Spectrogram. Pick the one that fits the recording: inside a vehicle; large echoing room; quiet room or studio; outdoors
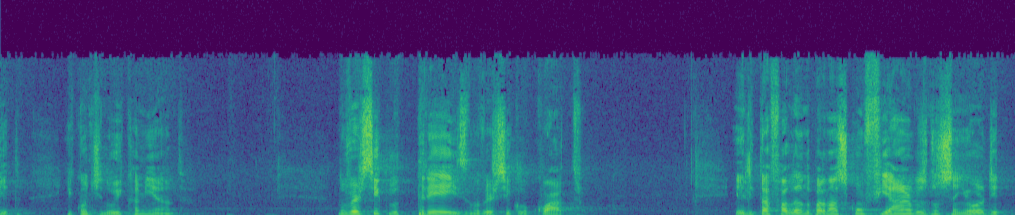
large echoing room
